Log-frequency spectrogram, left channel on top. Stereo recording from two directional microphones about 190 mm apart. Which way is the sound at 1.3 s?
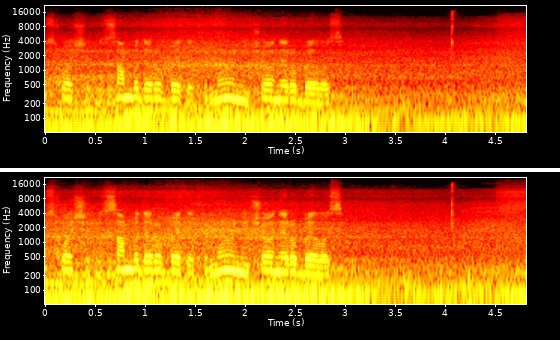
60° left (ahead or behind).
